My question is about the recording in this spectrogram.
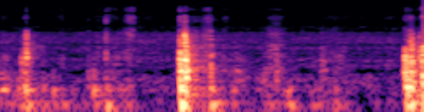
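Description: Tarot cards being shuffled by hand: short clicks and taps of the card deck, with one sharp snap of the cards a little under a second in.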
